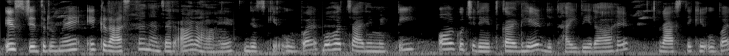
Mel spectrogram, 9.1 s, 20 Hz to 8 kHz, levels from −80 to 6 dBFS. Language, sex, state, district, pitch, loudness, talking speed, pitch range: Hindi, female, Maharashtra, Chandrapur, 205 Hz, -25 LUFS, 175 wpm, 190-245 Hz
